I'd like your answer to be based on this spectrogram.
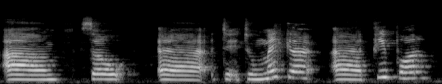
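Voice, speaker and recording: A woman whose first language is Arabic answers interview questions in English, halting often with fillers and restarts. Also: on the high side, muffled recording. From Palestine. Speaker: guest.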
